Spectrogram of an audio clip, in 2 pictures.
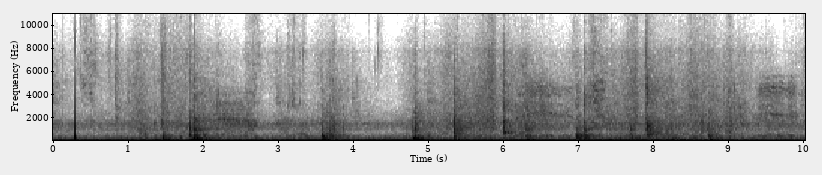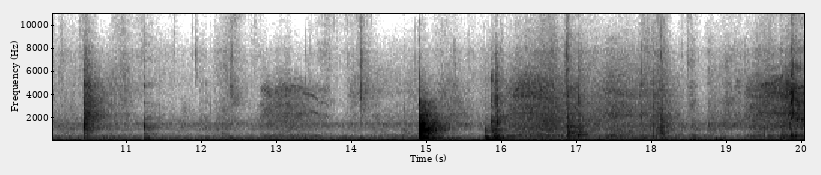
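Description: Boning knife cutting and scraping through pork shoulder on a cutting board, with the meat rubbing and about half a dozen sharp knocks of the knife or meat on the board, over a steady low hum.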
